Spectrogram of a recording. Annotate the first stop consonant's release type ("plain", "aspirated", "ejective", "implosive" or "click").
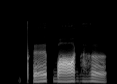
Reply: ejective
